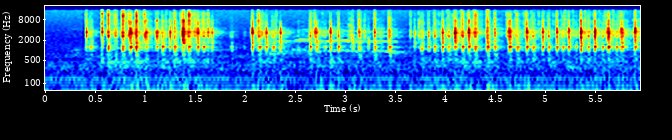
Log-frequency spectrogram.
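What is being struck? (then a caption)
Plastic mechanical keyboard. Fingertips type quickly on a full-size, white-cased mechanical keyboard with black and white plastic keycaps and a hollow case, resting on a bare grey desk. Bursts of sharp, bright, clacky key taps run through the clip, broken by short pauses. Each tap dies away almost instantly, with very little low end.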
